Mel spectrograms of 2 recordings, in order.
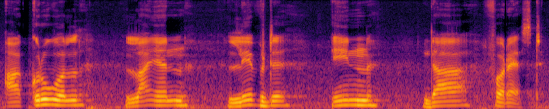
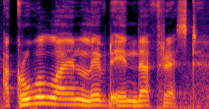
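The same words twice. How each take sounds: First: The words are said plainly and separately. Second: The words run together, linked smoothly.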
